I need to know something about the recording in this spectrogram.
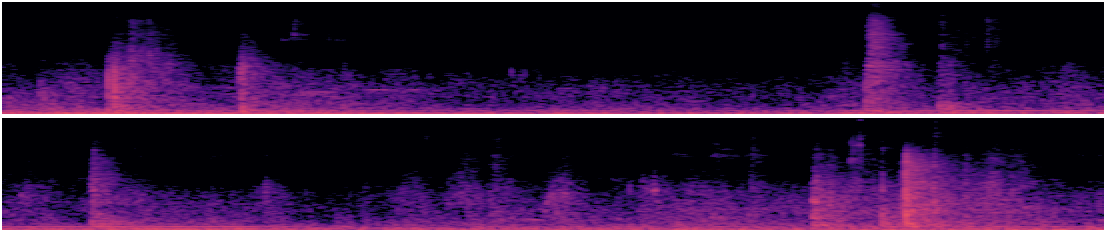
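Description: Footsteps crunch on sandy, gritty ground.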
